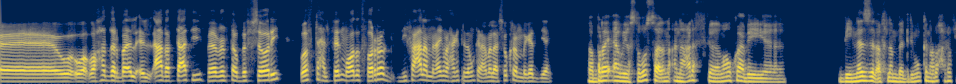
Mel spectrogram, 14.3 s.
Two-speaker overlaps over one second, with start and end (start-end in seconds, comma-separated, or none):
none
